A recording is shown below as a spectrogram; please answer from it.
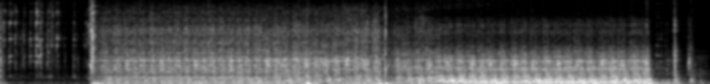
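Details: Humvee diesel after valve cover gasket, intake and fuel line work: steady starter churn about three turns a second for several seconds, never catching, with injector lines loosened and spitting fuel to bleed out air.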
